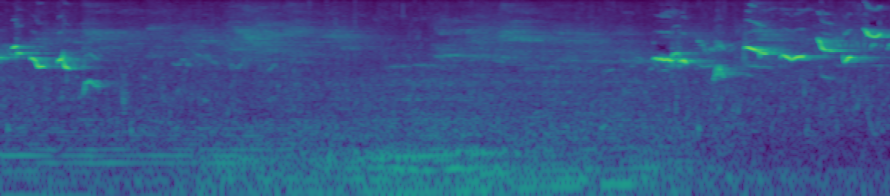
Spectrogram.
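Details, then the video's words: Morning song of an Oriental magpie-robin that joins in after hearing others: bright whistled notes open the recording, then a quieter stretch with soft background noise, then a lively run of rapid, varied whistles. "Kicau KACER Pagi Hari KACER Lain Denger Langsung Ikut GACOR Nyaut Koar Koar"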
